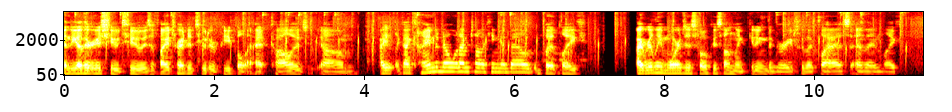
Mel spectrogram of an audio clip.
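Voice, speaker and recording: Lively intonation at a moderate pace. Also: man, medium pitch for a man. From US South (southwest Florida). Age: 18. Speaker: gaming livestreamer. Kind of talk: casual chat. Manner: casual, filler-heavy.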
